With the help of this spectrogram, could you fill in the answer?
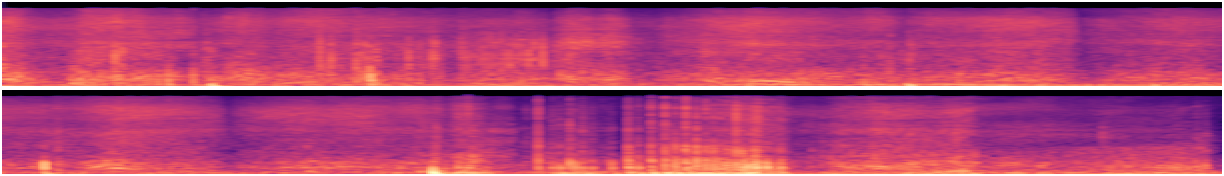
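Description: Long nails scratch with both hands across the top of an orange padded fabric zippered case lying flat. Steady, soft rustling scratches run throughout, with a few sharper scrapes standing out, one sudden peak around six seconds and a louder burst of scratching just after.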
